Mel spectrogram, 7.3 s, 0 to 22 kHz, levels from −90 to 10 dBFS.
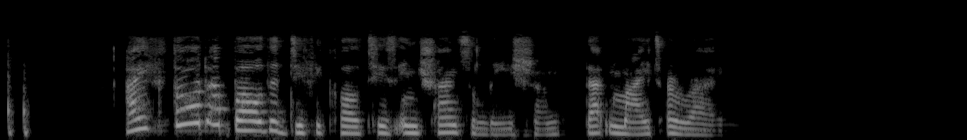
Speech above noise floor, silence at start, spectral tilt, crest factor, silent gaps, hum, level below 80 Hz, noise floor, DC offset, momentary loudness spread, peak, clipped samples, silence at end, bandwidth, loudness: over 54 dB; 0.05 s; -4.5 dB/octave; 20 dB; none; none; -84 dBFS; under -90 dBFS; under 0.1%; 14 LU; -18 dBFS; under 0.1%; 1.9 s; 8.4 kHz; -36 LUFS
